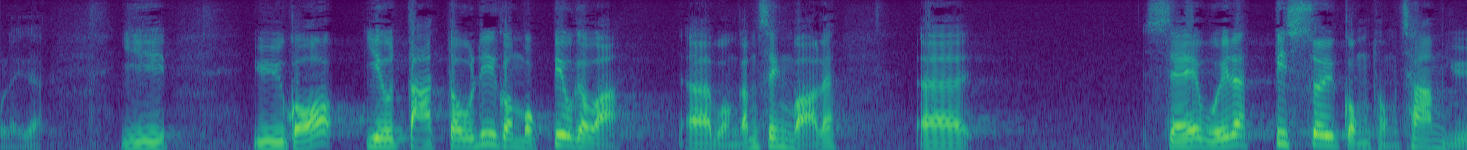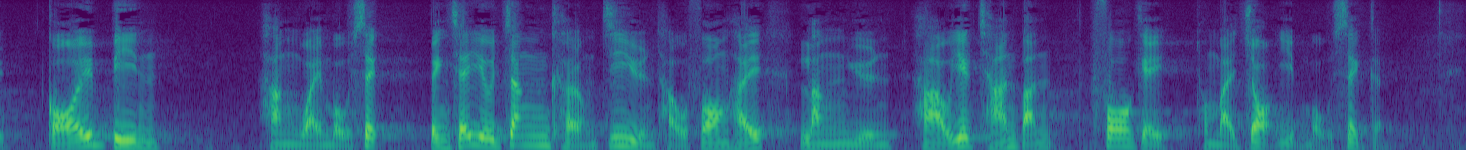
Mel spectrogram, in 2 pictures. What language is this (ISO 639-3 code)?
yue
